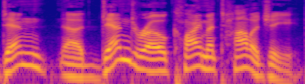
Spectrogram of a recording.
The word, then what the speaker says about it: dendroclimatology: Tell us about the science of dendroclimatology.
